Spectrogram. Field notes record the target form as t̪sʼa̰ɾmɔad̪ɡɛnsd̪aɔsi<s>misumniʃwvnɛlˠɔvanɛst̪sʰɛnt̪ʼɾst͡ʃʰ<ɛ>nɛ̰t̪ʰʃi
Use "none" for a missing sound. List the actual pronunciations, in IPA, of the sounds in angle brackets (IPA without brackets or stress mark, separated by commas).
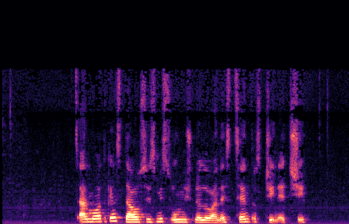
z, i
